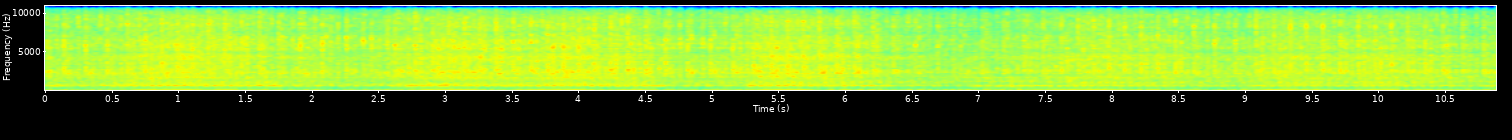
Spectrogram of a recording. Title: Fj60 rough idle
